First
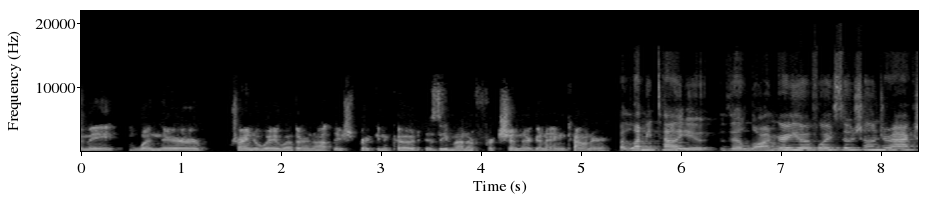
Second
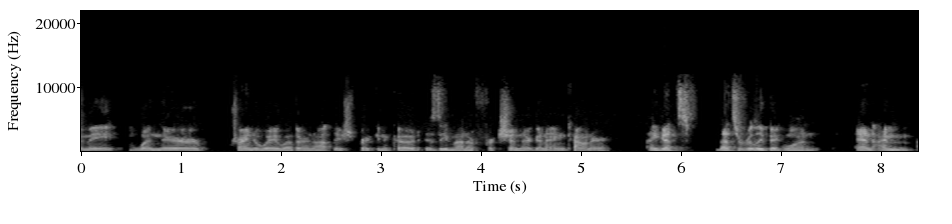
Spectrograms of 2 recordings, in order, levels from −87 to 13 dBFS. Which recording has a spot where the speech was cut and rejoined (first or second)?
first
